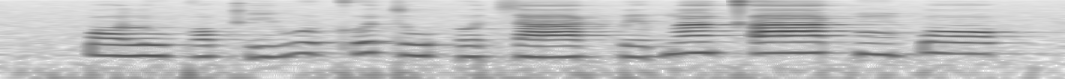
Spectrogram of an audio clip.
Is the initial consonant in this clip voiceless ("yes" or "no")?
yes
